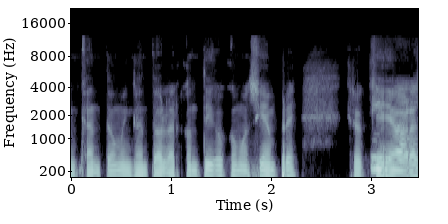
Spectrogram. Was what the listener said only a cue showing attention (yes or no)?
yes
